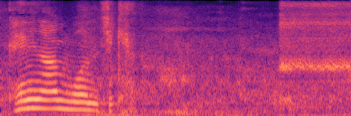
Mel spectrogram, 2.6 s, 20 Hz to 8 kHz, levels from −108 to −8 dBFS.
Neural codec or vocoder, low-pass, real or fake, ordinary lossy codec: codec, 16 kHz, 2 kbps, X-Codec, WavLM features, trained on Multilingual LibriSpeech; none; fake; none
